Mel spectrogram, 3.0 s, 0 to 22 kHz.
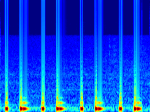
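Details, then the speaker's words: Normal heart sounds by stethoscope at the pulmonary auscultation point, after the aortic point, during medical student training: clear paired lub-dub at about 80 beats a minute, normal rhythm. "so here are all the sounds of all the aspiration points first is the sound of aortic auscultation point now is the sound of the pulmonary escalation point"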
